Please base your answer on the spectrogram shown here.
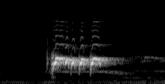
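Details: A single phrase from a local klowongan zebra dove: three or four rippling, throaty coo pulses that fade into a fading sustained tail.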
